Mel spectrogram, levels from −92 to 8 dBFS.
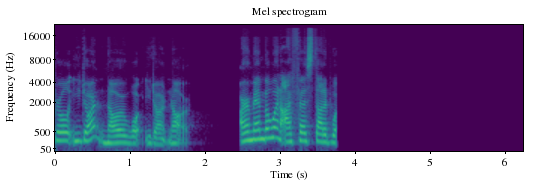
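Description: At 3.74 s the speech cuts off mid-flow and the rest of the clip, through to its end, is dead silence, with no room tone or background left under it. This is an audio dropout to silence, likely caused by the input being lost, such as a disconnected device, a failed link or an accidental mute, while recording carried on writing silence. The light Opus compression audible before the cut is unaffected, but anything spoken after that point is gone.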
